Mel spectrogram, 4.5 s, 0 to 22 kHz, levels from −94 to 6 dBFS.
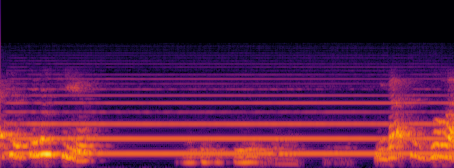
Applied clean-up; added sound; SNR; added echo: none; Wind instrument, woodwind instrument; 8 dB; reverberation time 0.6 s.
